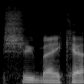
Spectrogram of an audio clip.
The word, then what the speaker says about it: Schumacher: who is Eric shoe Shoemaker I I notice your name is spelled um like you would say Michael Schumacher the Formula One driver but you say Shoemaker um are you related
